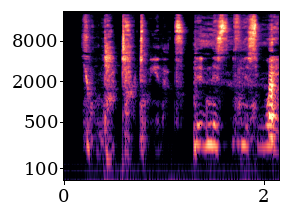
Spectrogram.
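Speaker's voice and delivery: hushed, very quiet, whispered scolding tone. Retelling moms quietly fighting with daughters at a store: imitating a very quiet scolding. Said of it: "getting into very quiet".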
